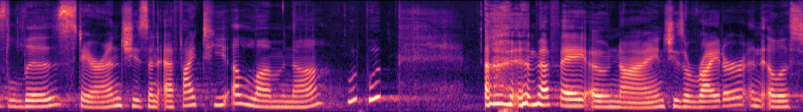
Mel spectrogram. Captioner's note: laughter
